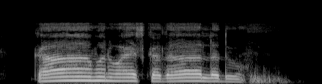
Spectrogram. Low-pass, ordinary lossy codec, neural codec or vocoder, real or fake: 7.2 kHz; Opus, 64 kbps; none; real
